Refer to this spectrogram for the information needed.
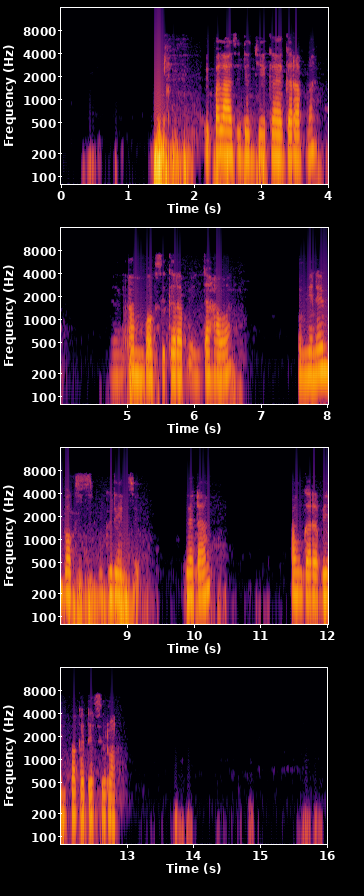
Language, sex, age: Wolof, female, 36-49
